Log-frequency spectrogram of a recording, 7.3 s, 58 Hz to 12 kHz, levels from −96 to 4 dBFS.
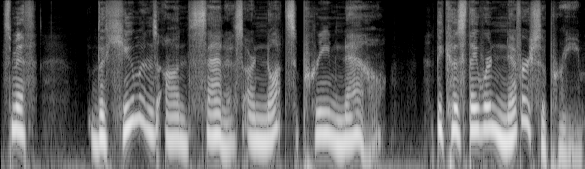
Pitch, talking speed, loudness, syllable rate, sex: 165 Hz, 115 wpm, -17 LUFS, 4.2 syllables/s, male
